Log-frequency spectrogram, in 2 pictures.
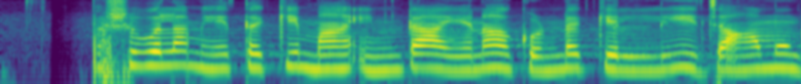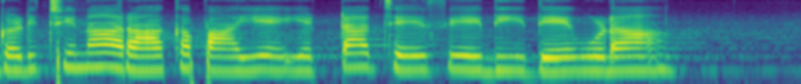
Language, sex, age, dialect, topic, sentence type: Telugu, female, 18-24, Southern, agriculture, statement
